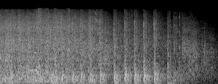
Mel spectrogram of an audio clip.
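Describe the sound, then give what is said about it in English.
Rapid machine gun fire sounds as a dense, loud, continuous stream of shots that thins slightly and fades toward the end. “Bro, they got machine guns.”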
